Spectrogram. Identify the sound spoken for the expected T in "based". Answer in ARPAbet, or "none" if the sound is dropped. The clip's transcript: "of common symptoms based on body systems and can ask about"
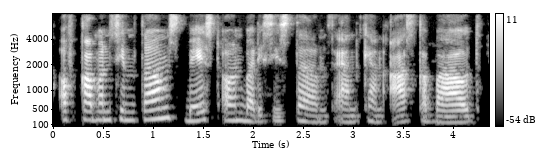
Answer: T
